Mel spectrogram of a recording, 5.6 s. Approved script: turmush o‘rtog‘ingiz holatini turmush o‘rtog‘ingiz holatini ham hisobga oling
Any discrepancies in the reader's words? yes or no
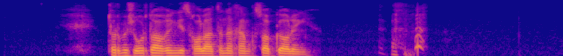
yes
